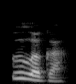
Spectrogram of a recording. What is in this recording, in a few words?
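"ылӧга", Komi, female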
